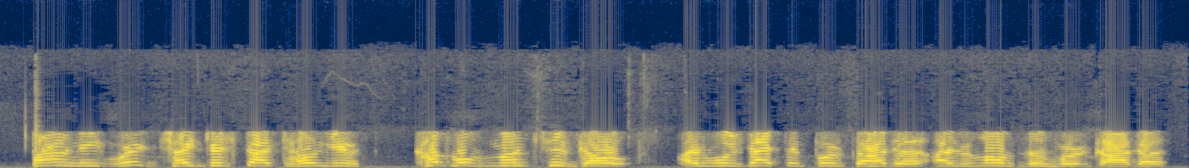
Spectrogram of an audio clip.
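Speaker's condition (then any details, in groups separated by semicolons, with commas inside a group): Cerebral palsy; causes shaking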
